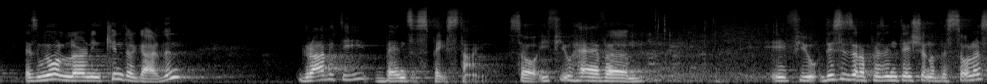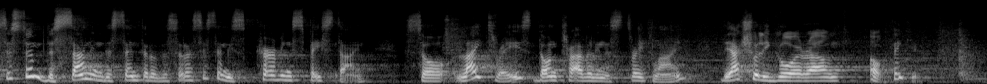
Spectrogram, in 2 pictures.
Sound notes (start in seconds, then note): 6.1 audience laughing; 15.8 screen buzzing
